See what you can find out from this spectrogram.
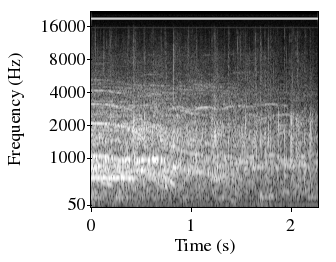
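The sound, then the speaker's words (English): Faint audience applause for a popcorn stand, a steady wash of clapping that holds for the whole clip. “John would like a personal round of applause for the popcorn stand, his favorite.”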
